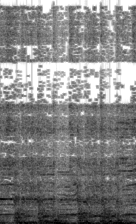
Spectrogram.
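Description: Loud upbeat band music: drums and hand percussion keeping a steady dance beat under a melody of long held notes.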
